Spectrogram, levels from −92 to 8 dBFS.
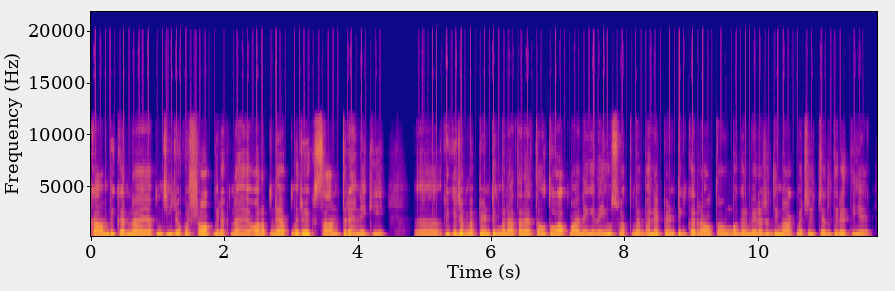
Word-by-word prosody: काम 160 +1 +3
भी 165 - +4
करना 150 -2 +2
है, 150 0 +2
अपनी 155 +1 -2
चीज़ों 155 +1 0
को 155 +1 -2
शौक 150 0 +1
भी 160 - +1
रखना 150 +1 -2
है 150 0 -2
और 170 +3 +1
अपने 205 +3 0
आप 200 0 +2
में 215 -1 +4
जो 215 +1 +4
एक 210 0 +3
शांत 175 +4 -1
रहने 155 -3 +1
की 170 +6 -5 0.5
अ, - - -12 0.4
क्योंकि 175 +4 +1
जब 205 0 +5
मैं 205 - +2
पेंटिंग 185 +1 +2
बनाता 170 0 +1
रहता 175 0 0
हूँ, 190 0 -1
तो 195 - +1
आप 165 +1 +3
मानेंगे 165 +3 +1
नहीं 165 +3 -1
उस 185 +1 -1
वक़्त 195 0 -5
मैं 190 -2 -1
भले 170 +4 +1
पेंटिंग 185 -1 -2
कर 180 -2 +1
रहा 155 -1 0
होता 145 +1 -2
हूँ, 170 +4 -2
मगर 170 +2 0
मेरा 170 +2 0
जो 190 0 -2
दिमाग 170 +3 0
में 175 - 0
चीज 170 0 -2
चलती 160 -1 -1
रहती 145 -1 -1
है, 150 - -4
170 Hz, 255 wpm, -19 LUFS, 155-185 Hz, 0.5 s, जब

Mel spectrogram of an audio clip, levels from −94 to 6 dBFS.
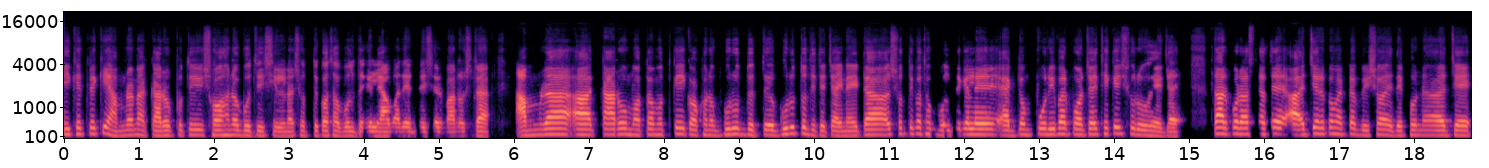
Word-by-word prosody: এইক্ষেত্রে 180 +2 -3
কি 210 - 0
আমরা 145 +3 -2
না 165 - +1 0.2
কারো 145 +1 +3
প্রতি 160 +1 -6 0.2
সহানুভূতিশীল 150 -3 -1
না 130 - 0
সত্যি 145 0 -6
কথা 145 0 0
বলতে 135 -1 -3
গেলে। 135 -1 -1
আমাদের 135 0 -2
দেশের 130 +1 -4
মানুষরা 130 +1 -1 0.6
আমরা 160 +4 +2 0.4
আ - - +10 0.3
কারো 170 +1 +4
মতামতকেই 170 +3 -2
কখনো 155 0 -2
গুরুদেত্তে 170 -3 -1 0.2
গুরুত্ব 195 +3 0
দিতে 150 -1 -3
চাই 140 -2 +2
না। 140 - -1
এটা 165 +5 +2 0.3
সত্যি 190 0 -6
কথা 190 -1 -2 0.2
বলতে 155 +2 -6
গেলে 175 0 +4 0.4
একদম 160 +4 -3 0.2
পরিবার 180 +1 +2
পর্যায় 175 +1 +2
থেকেই 195 +1 -1
শুরু 180 -4 -2
হয়ে 135 -2 0
যায়। 125 -1 +2 0.5
তারপর 195 0 +5
আস্তে, 180 +1 -9
আস্তে 195 +3 0 0.2
আ - - +9 0.2
যেরকম 195 0 -1
একটা 180 +1 -3
বিষয় 160 +2 -1
দেখুন 145 +2 -3 0.2
আ - - -3 0.3
যে 155 -1 +3
160 Hz, 150 wpm, -23 LUFS, 145-180 Hz, 0.6 s, আ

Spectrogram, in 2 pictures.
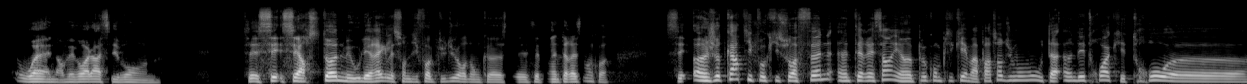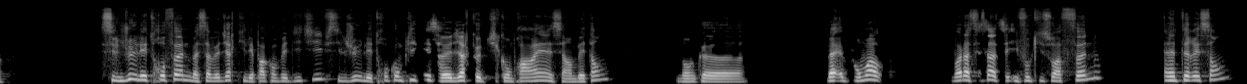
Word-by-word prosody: ouais, 130 -5 +2
non, 110 -2 -8
mais 120 - -4
voilà, 125 0 +3
c'est 120 - -8
bon. 105 -4 -6 0.9
C'est 140 -1 +1
c'est 170 +5 +3
c'est 165 - +4
Heartstone, 180 +5 +7
mais 150 - +1
où 145 - +2
les 140 -1 +7
règles 150 -1 +2
sont 140 - -6
10 125 -1 -7
fois 130 +2 0
plus 135 +2 -12
dures. 145 -3 -1
Donc 115 -1 -8
heu, 110 -1 -1
c'est 115 -1 -5
c'est 125 - -4
pas 120 -1 -6
intéressant, 130 +4 -1
quoi. 110 -3 -10 0.5
C'est 140 0 -6
un 180 -2 +8
jeu 195 - +4
de - - -19
cartes, 240 0 +3
il - - +1
faut 180 -2 0
qu'il 170 0 -8
soit 170 -1 +3
fun, 215 +6 +1
intéressant 175 +5 0
et 170 - -2
un 150 0 +2
peu 180 +5 -6
compliqué. 175 +1 -5
Mais 140 - -2
à 125 - 0
partir 160 +7 -3
du 185 0 -7
moment 190 +1 -4
où 175 - -6
tu - - +1
as 150 - +3
un 180 -1 -3
des 185 +1 0
3 200 -1 0
qui 185 -8 -10
est 130 - -23
trop, 185 -4 +3
heu, 130 -3 -1 1.0
si 195 - -1
le 170 - -1
jeu 240 +6 +1
il 210 - -1
est 200 - +4
trop 205 - +1
fun, 225 -1 +3
bah 160 -6 -2
ça 165 - -1
veut 155 0 -2
dire 190 +1 -2
qu'il 160 -3 -6
est - - -1
pas 150 -1 -2
compétitif, 165 +10 -7
si 160 - -9
le 155 - -9
jeu 190 +6 -4
il 175 - -6
est - - 0
trop 165 +6 -9
compliqué, 195 +2 -3
ça 155 -5 +1
veut 155 - +6
dire 180 +4 +5
que - - +2
tu 145 - -4
y - - -11
comprends 155 +1 -1
rien, 175 +1 0
et - - -2
c'est 140 - -5
embêtant. 170 - -3 0.6
Donc 135 +1 -4
heu, 130 -1 +2 0.9
ben 175 -1 +5
pour 170 +1 -4
moi 215 -2 +5 0.7
voilà 185 +3 +4
c'est 185 - -11
ça, 205 +2 +3
c'est 170 - -8
il 165 - -6
faut 175 - -4
qu'il 165 0 -10
soit 155 0 0
fun, 215 - -2 0.6
intéressant 195 - 0
160 Hz, 250 wpm, -23 LUFS, 135-185 Hz, 1.0 s, un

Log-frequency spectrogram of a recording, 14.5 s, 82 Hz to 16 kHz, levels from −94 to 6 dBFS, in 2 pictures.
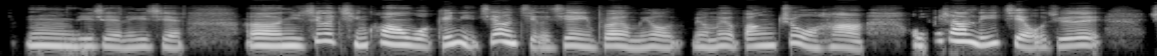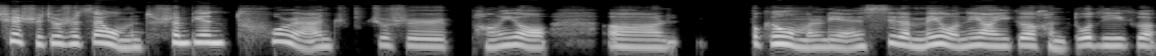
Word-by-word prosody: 嗯， 230 -2 0
理 215 +1 -3
解 210 -2 -3
理 195 +2 -6
解。 195 -3 -4 0.4
呃， 225 -1 +5
你 225 0 +3
这 340 - -1
个 345 - +3
情 250 -7 -1
况， 250 -3 +6
我 210 -2 +1
给 250 +1 +1
你 285 -3 +2
这 330 - +1
样 315 - +7
几 195 - -6
个 - - -6
建 225 +4 +1
议， 205 - -2
不 190 - -13
知 - - -2
道 - - +6
有 205 - 0
没 185 - -6
有 195 -2 -3
有 200 - -5
没 220 - -3
有 215 - -2
帮 215 +3 +1
助 265 -4 0
哈。 185 -2 +3 0.3
我 225 - -2
非 345 - -6
常 340 -3 +8
理 270 +2 +2
解， 295 - +3
我 180 - -2
觉 215 +2 -1
得， - - -7 0.3
确 340 -2 +2
实 270 -3 -2
就 280 +1 0
是 270 0 -1
在 295 +2 +2
我 250 - +3
们 195 0 -6
突 - - -10
身 300 -2 +2
边， 300 0 +3
突 340 -1 -5
然 205 -8 0
就 - - -18 0.2
就 235 - -7
是 210 -2 -4
朋 195 +3 -6
友， 230 -6 +1 0.3
呃， 195 -2 -2 0.5
不 270 - -3
跟 265 +1 +3
我 250 - +3
们 190 -1 -4
联 195 +1 -4
系 280 +7 -5
的， 240 - +2
没 220 +3 -1
有 250 -5 +2
那 215 +3 -5
样 225 -2 +2
一 215 - -4
个 225 +1 0
很 190 -5 -6
多 235 +6 0
的 225 - -7
一 225 - -2
个 220 -1 -2
225 Hz, 315 characters per minute, -20 LUFS, 200-260 Hz, 0.5 s, 常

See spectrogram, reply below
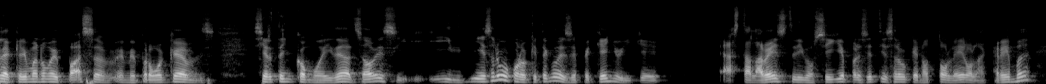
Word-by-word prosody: de 135 - +9
la - - -7
crema 120 +1 +3
no 130 - 0
me 125 -2 +3
pasa, 115 -2 +2
me 100 +2 -7
me 100 0 -3
provoca 110 +2 +3
ci 95 - -14 0.4
cierta 125 +2 +1
incomodidad, 115 -1 +2
¿sabes? 135 +4 +1
Y - - -12
y 220 - -10
y 100 - -11
y 135 0 +1
es 130 - +1
algo 200 0 +4
con - - +3
lo 110 - +3
que - - -4
tengo 160 +4 -1
desde 105 -5 0
pequeño 135 +2 -2
y 95 -1 -10
que 95 -1 -7 0.6
hasta - - -3
la - - +2
vez, 130 -2 +4
te 115 - -5
digo, 105 -2 -2
sigue 115 +7 -2
presente 120 +3 -5
y - - -1
es 120 - -9
algo 120 -1 -1
que - - -2
no 100 0 -6
tolero 100 +1 0
la 90 -2 -10
crema, 120 - -1
120 Hz, 240 wpm, -24 LUFS, 100-130 Hz, 0.6 s, de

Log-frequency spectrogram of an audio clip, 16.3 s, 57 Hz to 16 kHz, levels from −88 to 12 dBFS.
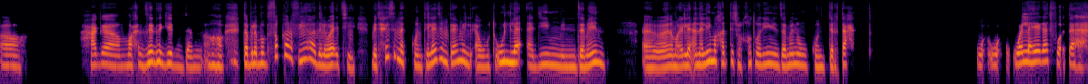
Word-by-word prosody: آه. 200 -2 -3 0.9
حاجة 210 -1 0
محزنة 210 +5 +1
جدًا، 190 -5 -3
آه، 205 -2 -2 0.3
طب 225 0 +3
لمّا 230 0 +3
بتفكر 365 - +1
فيها 300 0 -1
دلوقتي، 205 -4 0 0.2
بتحس 335 - -1
إنّك 275 -10 0
كنت 200 -1 -4
لازم 270 +4 +2
تعمل 245 -2 0
أو 190 0 -3
تقول 255 +7 +3
لأ، 250 +2 +5
دي 215 +4 -3
من 190 -2 -2
زمان 215 +6 +2 0.6
آآ، 180 0 0
أنا 195 - 0
ما 195 -1 -1
أنا 205 +1 +2
ليه 245 +4 +4
ما 275 - +6
أخدتش 235 -1 -5
الخطوة 220 +2 -4
دي 220 +2 -1
من 210 - -2
زمان 210 +2 0
وكنت 190 -3 -4
ارتحت؟ 210 +4 -1 1.8
و - - -7
و - - -4 0.2
والّا 240 +3 +5
هي 265 +1 +5
جت 270 0 +1
في - - -7
وقتها؟ - - 0
215 Hz, 150 wpm, -22 LUFS, 195-245 Hz, 1.8 s, ما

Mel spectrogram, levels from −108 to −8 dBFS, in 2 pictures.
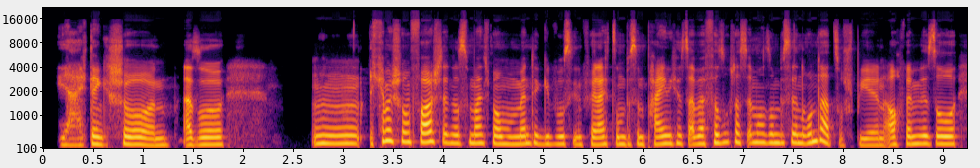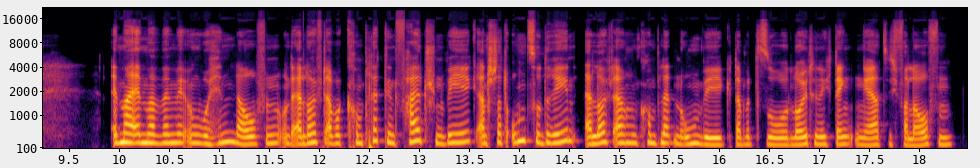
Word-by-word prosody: Ja, 180 -1 -4
ich 180 - -8
denke 200 -2 +2
schon. 185 -4 +1
Also, 190 +2 +2 0.9
hm, 220 0 +1
ich 200 - -6
kann 285 - +2
mir 300 - +6
schon 270 -1 +1
vorstellen, 260 -1 +4
dass 225 -1 0
es 225 - -7
manchmal 230 -2 +1
Momente 210 +2 -1
gibt, 205 0 -5
wo 205 - -2
es 205 0 -1
ihm 195 - -4
vielleicht 195 +1 0
so 200 - -3
'n 200 - 0
bisschen 200 0 -2
peinlich 210 +3 0
ist, 220 - -4
aber 210 0 +1
er - - -3
versucht 240 +4 -2
das 250 -2 -1
immer 245 +1 -1
so 240 - 0
'n 240 - +2
bisschen 235 0 -1
runterzuspielen, 220 - -1
auch 190 +2 -1
wenn 210 0 +1
wir 215 0 +1
so 210 0 +2 0.8
immer 245 +1 +6
immer 240 -1 +3
wenn 235 +1 +1
wir 245 0 0
irgendwo 230 -2 -1
hinlaufen 225 -1 0
und - - -4
er 205 - +3
läuft 240 +4 +1
aber 225 0 +1
komplett 235 +6 -3
den 240 -3 +1
falschen 265 -5 0
Weg, 250 +4 -1
anstatt 220 +2 -1
umzudrehen, 260 0 +1
er 205 - +2
läuft 240 +4 +2
einfach 235 +1 +2
'n 230 - -3
kompletten 230 -2 -2
Umweg, 195 -2 0
damit 195 0 -5
so 185 -1 0
Leute 195 +3 0
nicht 200 0 -2
denken, 195 -1 -1
er 180 0 +2
hat 190 0 -4
sich 195 -1 -12
verlaufen. 190 +3 -3
215 Hz, 225 wpm, -23 LUFS, 195-235 Hz, 0.9 s, mir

